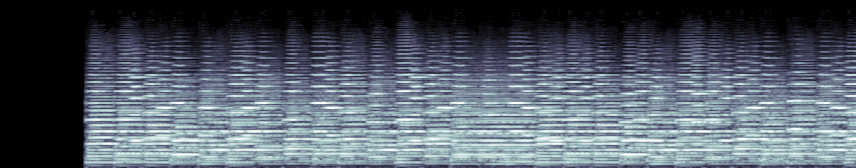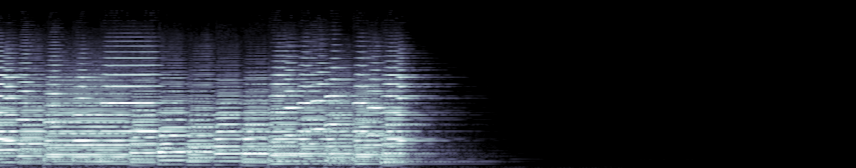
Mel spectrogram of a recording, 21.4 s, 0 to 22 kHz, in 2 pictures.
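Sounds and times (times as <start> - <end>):
traditional brass music in D minor with piccolo: 1.1 - 16.6.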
